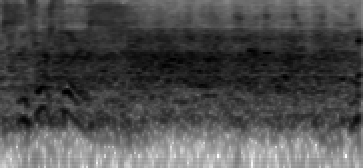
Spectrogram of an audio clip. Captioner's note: audience laughing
